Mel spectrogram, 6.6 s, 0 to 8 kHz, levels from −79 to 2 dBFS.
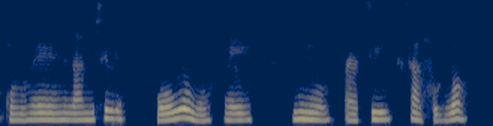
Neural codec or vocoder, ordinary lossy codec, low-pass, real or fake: codec, 16 kHz, 1 kbps, FreqCodec, larger model; none; none; fake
